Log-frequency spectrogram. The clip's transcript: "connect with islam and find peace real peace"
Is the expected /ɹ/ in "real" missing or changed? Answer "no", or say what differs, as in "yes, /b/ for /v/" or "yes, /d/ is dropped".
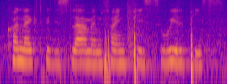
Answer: yes, /w/ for /ɹ/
